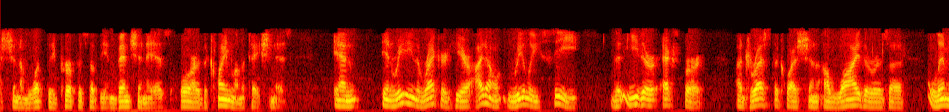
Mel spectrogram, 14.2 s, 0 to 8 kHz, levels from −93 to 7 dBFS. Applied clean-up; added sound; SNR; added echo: none; none; none; none.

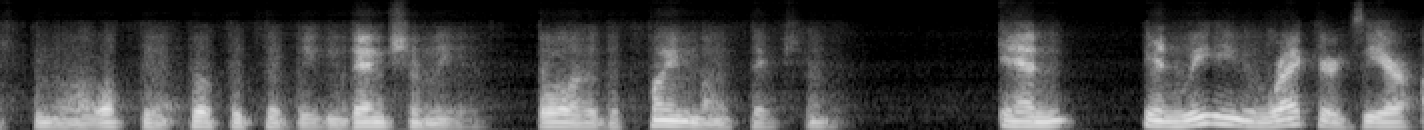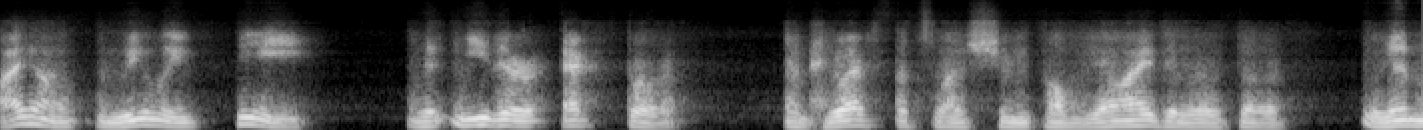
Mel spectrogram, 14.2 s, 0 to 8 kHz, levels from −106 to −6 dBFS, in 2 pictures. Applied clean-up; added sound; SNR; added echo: neural mask model DeepFilterNet 3.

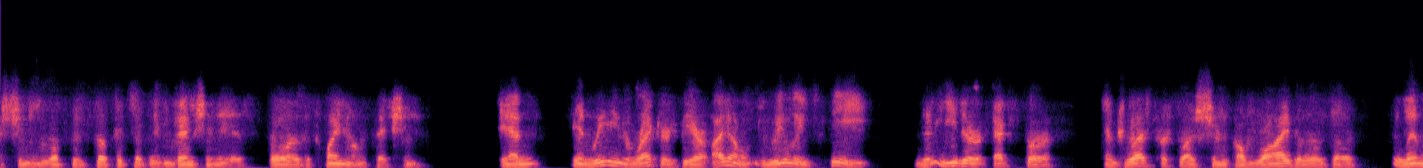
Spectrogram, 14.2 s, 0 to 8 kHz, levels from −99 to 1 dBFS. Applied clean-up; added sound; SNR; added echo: neural mask model Resemble Enhance denoiser.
